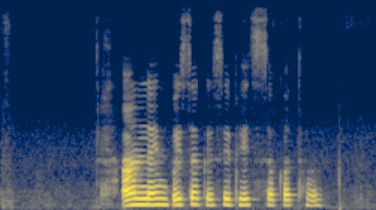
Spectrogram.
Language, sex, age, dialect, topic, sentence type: Chhattisgarhi, female, 36-40, Northern/Bhandar, banking, question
